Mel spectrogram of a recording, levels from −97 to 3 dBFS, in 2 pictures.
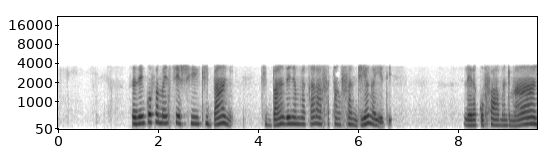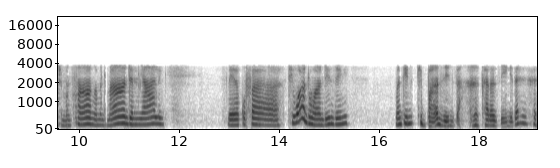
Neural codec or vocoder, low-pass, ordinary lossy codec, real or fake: none; 3.6 kHz; AAC, 24 kbps; real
